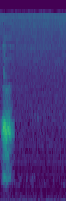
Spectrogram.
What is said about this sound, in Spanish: Es que iba a estornudar, perdón. Salud.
